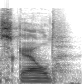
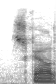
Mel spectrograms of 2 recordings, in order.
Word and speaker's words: skald: of ending up being a scald you know or a skald i guess it's pronounced which is uh shockingly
